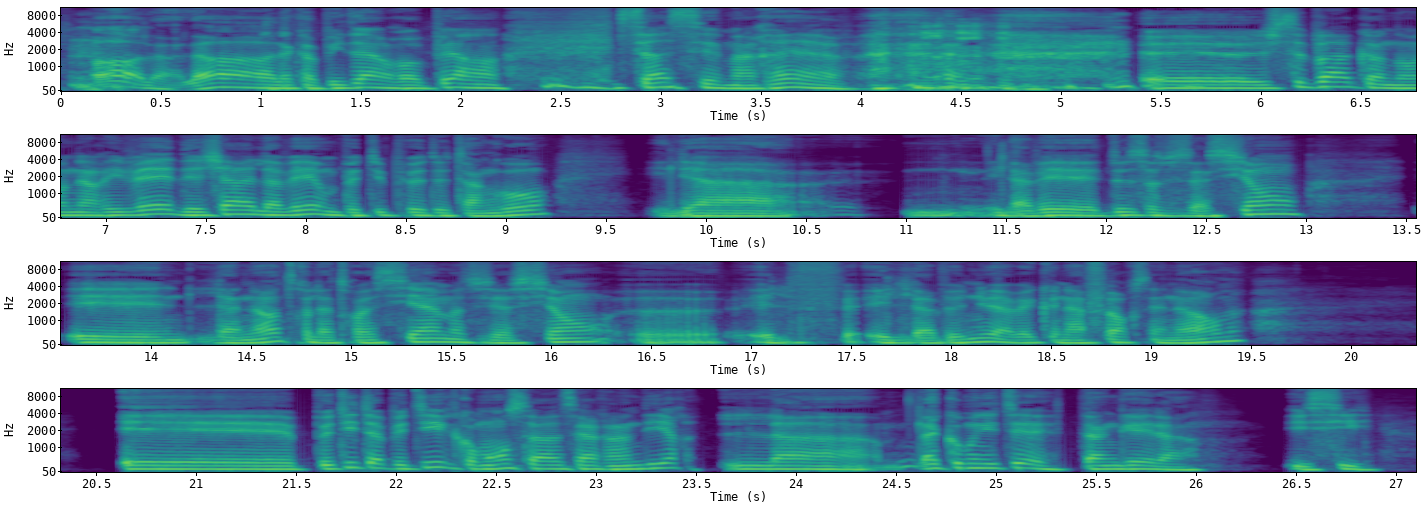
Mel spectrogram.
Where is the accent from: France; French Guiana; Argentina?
Argentina; Buenos Aires; French is a second language; moved away; je suis né à Buenos Aires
